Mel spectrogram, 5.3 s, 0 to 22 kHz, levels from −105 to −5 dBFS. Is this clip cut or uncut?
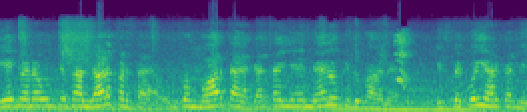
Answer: uncut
